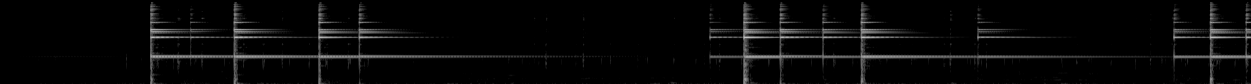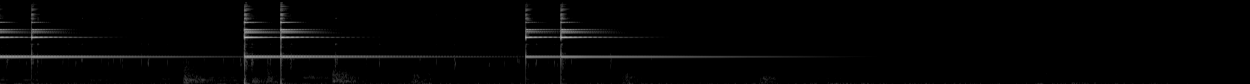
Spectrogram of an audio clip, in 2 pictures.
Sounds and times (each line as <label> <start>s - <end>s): cute brazen hand bell 0.0s - 22.4s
